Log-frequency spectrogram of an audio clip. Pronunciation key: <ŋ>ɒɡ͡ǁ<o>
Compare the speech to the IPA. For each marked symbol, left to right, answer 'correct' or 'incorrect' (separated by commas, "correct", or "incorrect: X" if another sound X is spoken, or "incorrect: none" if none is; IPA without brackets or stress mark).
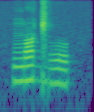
correct, correct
